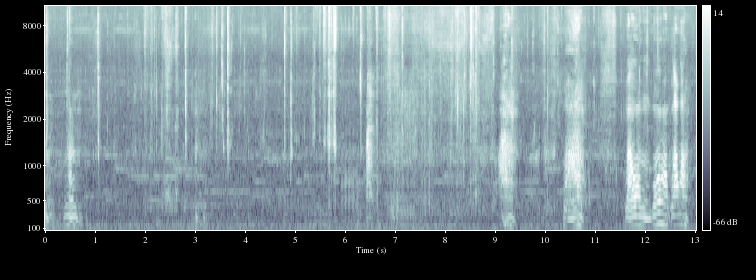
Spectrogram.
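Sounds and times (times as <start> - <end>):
crunching crispy food: 0.9 - 12.2.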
